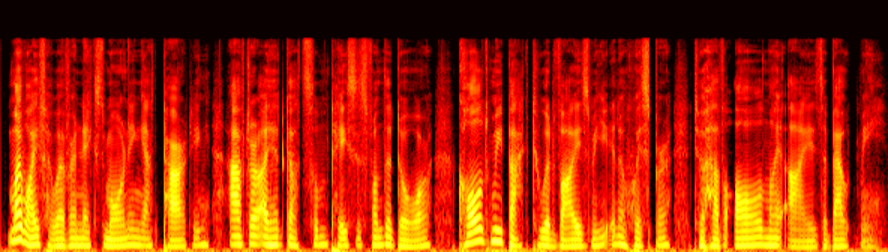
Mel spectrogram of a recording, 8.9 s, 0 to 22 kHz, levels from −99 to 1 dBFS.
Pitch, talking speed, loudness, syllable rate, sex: 115 Hz, 215 wpm, -22 LUFS, 5.5 syllables/s, male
